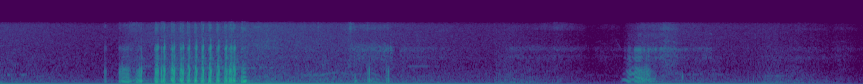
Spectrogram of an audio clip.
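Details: Six-month-old pug sleeping, snoring with a long rough rattling breath, then softer wheezy sounds and a shorter snort later, against a low indoor hum.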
